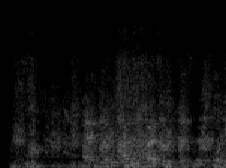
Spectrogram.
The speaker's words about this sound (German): Was ist mit meinem Hund los? Ja, ist denn zu viel von deinem Essen gekriegt?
